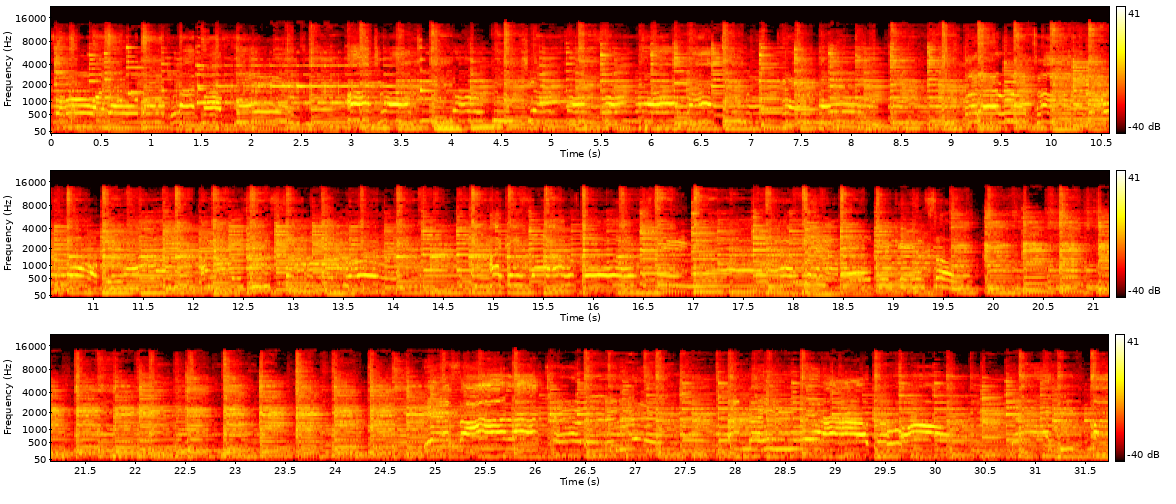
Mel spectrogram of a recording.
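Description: Live band playing a bluesy rock and roll number with bass guitar, cajon and electric keyboard, steady and loud throughout.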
